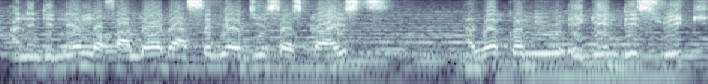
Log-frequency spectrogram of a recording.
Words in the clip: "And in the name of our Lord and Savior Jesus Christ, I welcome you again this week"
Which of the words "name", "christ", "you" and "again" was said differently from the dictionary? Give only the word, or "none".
none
